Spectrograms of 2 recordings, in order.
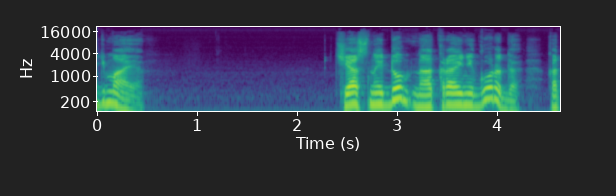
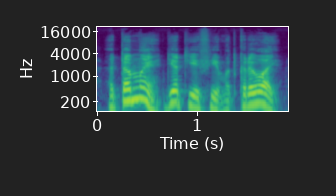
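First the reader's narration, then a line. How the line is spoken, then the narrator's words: Calm speech. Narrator (Russian): спокойно сказал Виктор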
